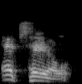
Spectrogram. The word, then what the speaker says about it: exhale: yeah I wanted uh the exh followed by about exh followed by about that that's going to make the X the gz right exhilarating exhausting the only uh exception is exhale okay inhale exhale exhale KS yeah then it's the ks exhausting yeah exhausting yeah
